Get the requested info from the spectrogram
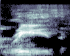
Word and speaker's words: Reade: Se llama Tara Reed. Se escribe Tara, así T-A-R-A, y su apellido es Reade, r e a d e.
